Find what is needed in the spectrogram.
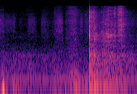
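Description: Kitchen knife cutting raw potatoes: a soft knock at the start, then a short rasping scrape about one and a half seconds in.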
